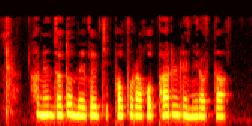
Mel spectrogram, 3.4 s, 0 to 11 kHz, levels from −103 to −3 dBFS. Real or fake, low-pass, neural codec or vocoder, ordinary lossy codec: real; 7.2 kHz; none; MP3, 32 kbps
